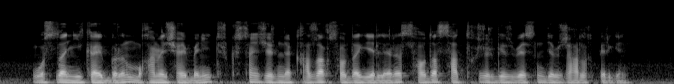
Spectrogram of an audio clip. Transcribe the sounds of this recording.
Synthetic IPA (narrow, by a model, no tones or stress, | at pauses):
wo̞səd̪ɑne̞kʲɪɑjbʊɾənmʊχɑmːe̞t̪ʃɑjbɑnijt̪ʰʏɾkʲɪ̥st̪ɑnʒe̞ɾɪnd̪e̞qʰɑzɑqsɑwd̪ɑɡʲe̞ɾle̞ɾɪsɑwd̪ɑsɑt̪ːə̥qʒʏɾɡʲɪzbe̞sɪnd̪e̞pʒɑɾəlˠəq̚be̞ɾɡʲe̞n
